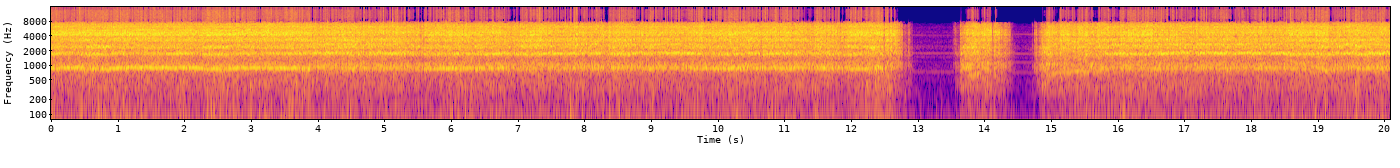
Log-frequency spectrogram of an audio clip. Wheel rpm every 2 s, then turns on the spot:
230, 230, 230, 230, 230, 230, 80, 100, 220, 230.
none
